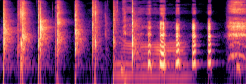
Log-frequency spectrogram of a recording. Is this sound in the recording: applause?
yes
